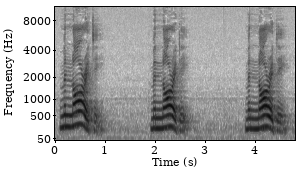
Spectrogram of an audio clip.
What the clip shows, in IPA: məˈnɑːrəti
